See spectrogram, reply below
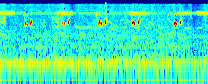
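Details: Rain quail (chinga batair) calls clearly and loudly with five crisp, high doubled notes, 'whit-whit', evenly spaced under a second apart. A faint high whine hums in the background.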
